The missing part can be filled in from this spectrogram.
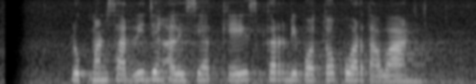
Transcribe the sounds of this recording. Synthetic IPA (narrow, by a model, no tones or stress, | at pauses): luk̚mansaɾid͡ʒɨŋa̰lisiakejskɨrdipɔt̪ɔkuwart̪awan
